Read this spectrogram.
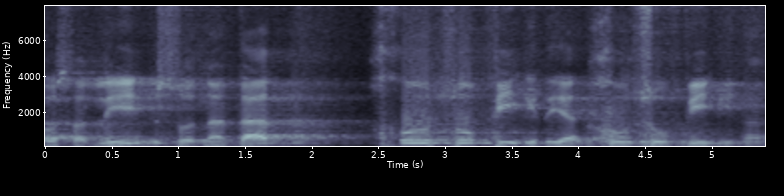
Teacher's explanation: Mahraj kho, tempat keluarnya kho itu di adnal halqi.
